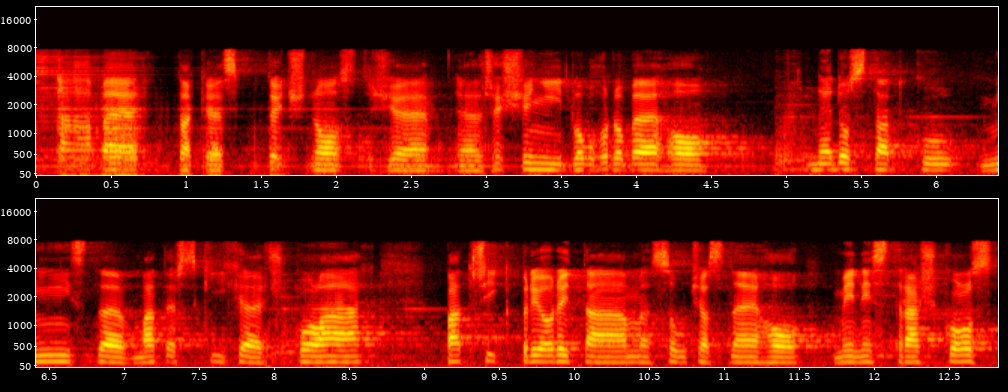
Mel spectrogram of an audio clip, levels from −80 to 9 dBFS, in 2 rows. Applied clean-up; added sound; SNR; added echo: neural separator model SepFormer DNS4.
